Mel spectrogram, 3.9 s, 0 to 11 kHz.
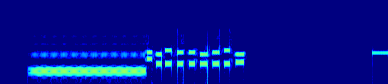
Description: DTMF, heard as telephone touch tones, tones of about 90 ms. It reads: 013221234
